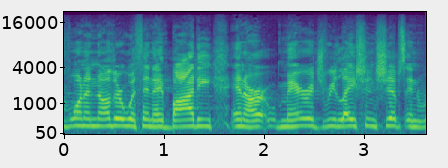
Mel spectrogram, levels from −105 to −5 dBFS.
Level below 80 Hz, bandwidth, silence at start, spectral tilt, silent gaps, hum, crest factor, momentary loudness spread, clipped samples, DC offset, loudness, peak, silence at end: -66 dBFS; 19 kHz; 0 s; -3 dB/octave; none; none; 18 dB; 5 LU; under 0.1%; under 0.1%; -22 LUFS; -4 dBFS; 0 s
